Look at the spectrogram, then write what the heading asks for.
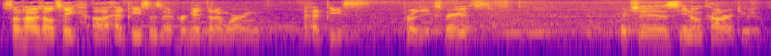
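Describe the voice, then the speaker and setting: A man's voice: mid-range voice, moderate pace, music in the background, poor audio. A man giving casual, rambling, self-deprecating commentary while playing a video game. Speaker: gaming streamer. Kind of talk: casual let's-play commentary.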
